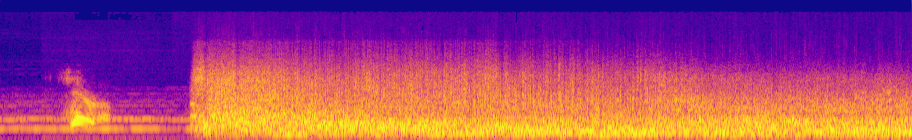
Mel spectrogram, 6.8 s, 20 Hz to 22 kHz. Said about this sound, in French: À 9h32, heure locale, Apollo 11 décolle. Une énorme boule de feu apparaît sous la fusée et se transforme en un torrent de flammes. La terre tremble.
